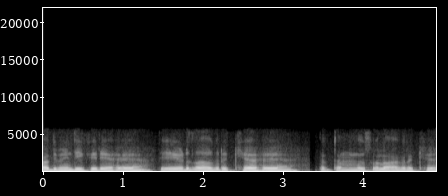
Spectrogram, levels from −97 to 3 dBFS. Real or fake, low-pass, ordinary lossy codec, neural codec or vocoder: real; 5.4 kHz; Opus, 16 kbps; none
